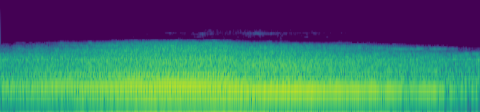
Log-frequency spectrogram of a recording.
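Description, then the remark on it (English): A truck from the plant at Maywood drives past with a low, rumbling engine drone that swells to its loudest mid-way, then drops slightly in pitch as it moves off. No one speaks. “If it's one of the trucks from the plant at Maywood, I'll be able to tell in a minute.”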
